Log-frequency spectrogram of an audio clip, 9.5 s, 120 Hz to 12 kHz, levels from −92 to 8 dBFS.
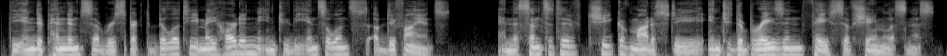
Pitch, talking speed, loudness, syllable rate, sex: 105 Hz, 145 wpm, -20 LUFS, 5.7 syllables/s, male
